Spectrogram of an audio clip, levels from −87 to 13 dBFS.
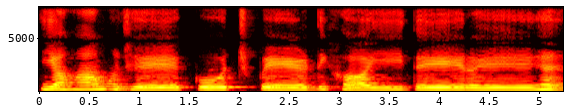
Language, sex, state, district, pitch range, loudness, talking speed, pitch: Hindi, female, Madhya Pradesh, Umaria, 200-215 Hz, -14 LUFS, 90 wpm, 210 Hz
